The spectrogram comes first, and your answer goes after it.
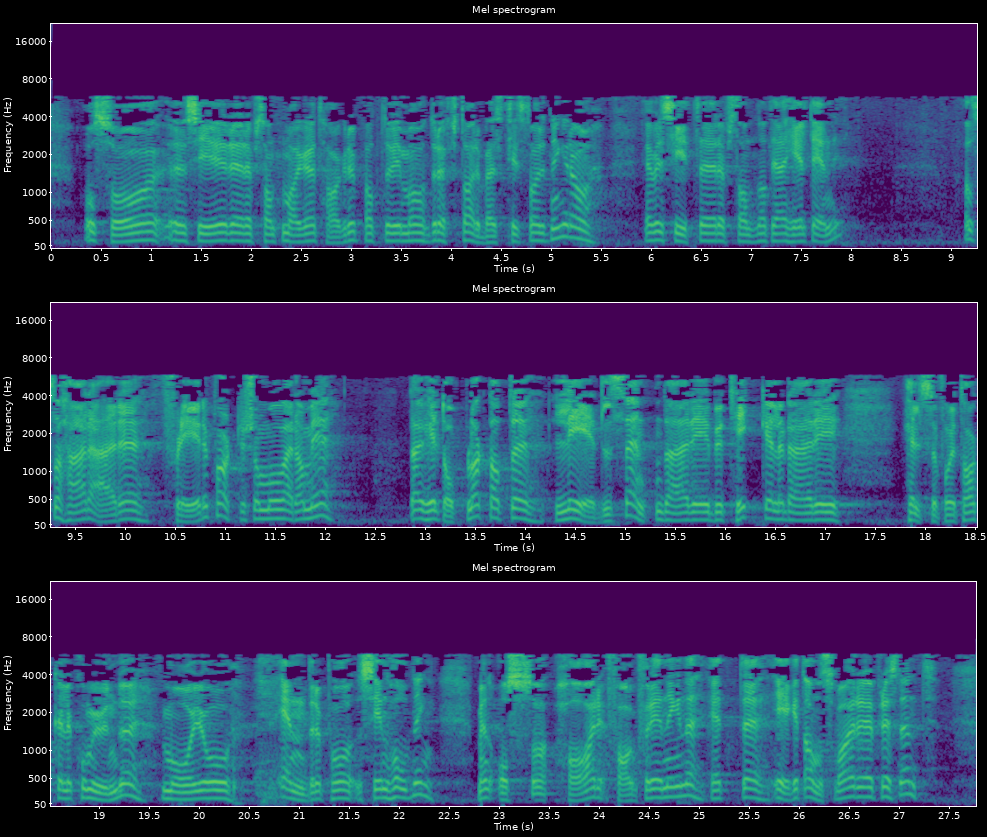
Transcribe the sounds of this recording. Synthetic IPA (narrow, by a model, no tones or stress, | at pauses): ɔsɔsiːəɾɾɛpɾəsɑnnɑɾɡəɾɛt̪hɑ̰ːɡɾʉpːɑt̪ʋɪmɔd̪ɾœft̪əɑɾbæɪst̪ʰɪlsɔɾd̪nɪŋəɾɔjæɪʋɪlsiːt̪ʰɪlɾɛpɾəsəɑnt̪n̩ɑt̪jæɪæɾheːlt̪eːnɪ | ɑlsɔɦæːɾæɖɛfleːɾəpʰɑʈːəʂɔmːɔʋæːɾəmɛ | d̪̥ɛæɾjʊheːlt̪ɔpːlɑkt̪ɑt̪leːd̪l̩səɛnt̪n̩d̪ɛæɾɪbʉt̪ʰɪkːɛlːəɖɛæɾɪ | hɛlsəfoːɾət̪ʰɑːkɛlːəɾkʰʊmʉːnəmɔjʊ | ɛnd̪ɾəpʰɔsɪnɦɔld̪nɪŋ | mɛnɔsːɔhɑɾfɑːɡfɔɾeːnɪŋənəɛt̪eːɡət̪ɑnsʋɑːɾpʰɾɛsɪd̪ɛnt̪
